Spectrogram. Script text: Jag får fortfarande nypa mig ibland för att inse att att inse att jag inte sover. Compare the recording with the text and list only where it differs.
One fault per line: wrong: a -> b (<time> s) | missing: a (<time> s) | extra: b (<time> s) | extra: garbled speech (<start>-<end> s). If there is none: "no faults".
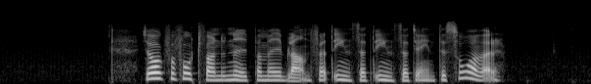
no faults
